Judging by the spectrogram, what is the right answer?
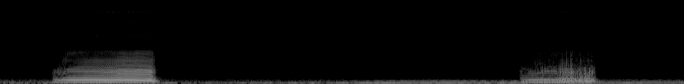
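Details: A sleeping puppy: two loud, low, rattling snores on breaths about four seconds apart, with quieter breathing between; snoring.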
